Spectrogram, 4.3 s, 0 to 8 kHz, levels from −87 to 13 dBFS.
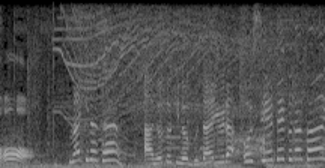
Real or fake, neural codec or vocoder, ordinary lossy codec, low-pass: real; none; none; none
